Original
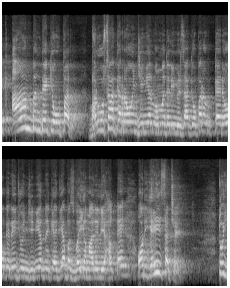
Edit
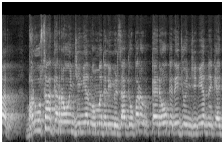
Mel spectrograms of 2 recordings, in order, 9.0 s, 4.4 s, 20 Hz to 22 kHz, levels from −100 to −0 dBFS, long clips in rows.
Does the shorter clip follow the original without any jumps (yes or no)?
yes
